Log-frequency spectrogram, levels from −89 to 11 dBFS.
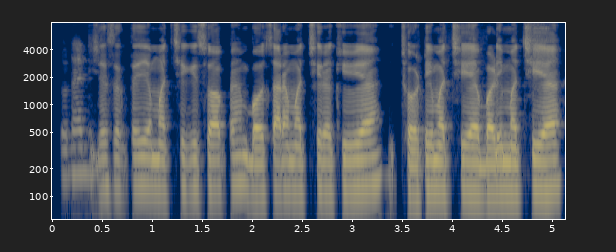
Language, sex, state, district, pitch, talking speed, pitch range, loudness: Hindi, male, Bihar, Jamui, 125 Hz, 235 wpm, 120-130 Hz, -22 LUFS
